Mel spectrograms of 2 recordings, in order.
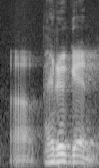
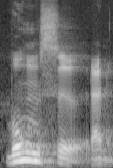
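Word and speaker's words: Mons: 자, 이 귀도라는 사람은 몽스라고 하는 지역 이제 출신인데요. 지금의 몽스의 장면이 저기 보입니다. 이것은 에노라고 하는 지역의 중심 도시가 몽스입니다. 독일어로나 화란 말로는 베르겐, 독일어로는 베르겐, 그리고 화란어로는 베르헨 그렇게 얘기합니다.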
